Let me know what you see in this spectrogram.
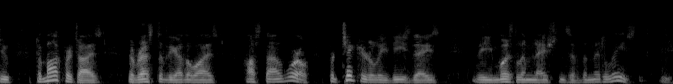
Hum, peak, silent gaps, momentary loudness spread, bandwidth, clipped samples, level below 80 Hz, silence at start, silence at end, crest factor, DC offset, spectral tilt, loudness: none; -16 dBFS; none; 9 LU; 7.6 kHz; under 0.1%; -64 dBFS; 0 s; 0 s; 20 dB; under 0.1%; -7 dB/octave; -36 LUFS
